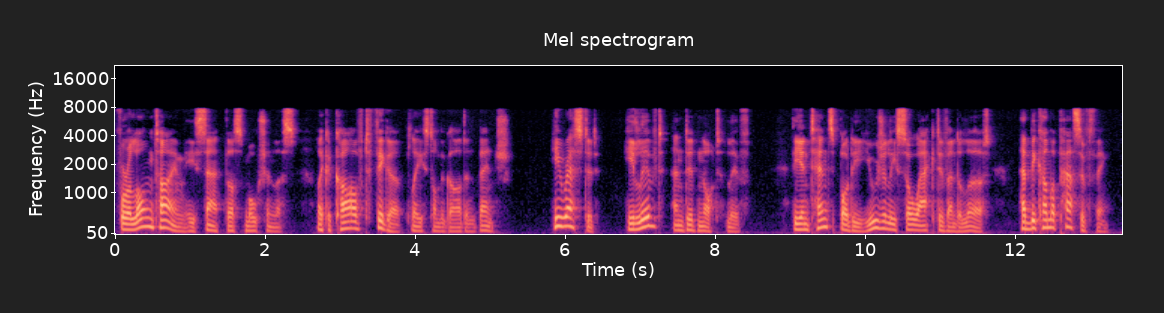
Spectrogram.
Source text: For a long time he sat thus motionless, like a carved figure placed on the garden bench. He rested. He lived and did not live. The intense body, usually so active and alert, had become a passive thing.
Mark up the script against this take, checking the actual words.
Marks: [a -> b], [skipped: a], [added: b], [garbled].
For a long time he sat thus motionless, like a carved figure placed on the garden bench. He rested. He lived and did not live. The intense body, usually so active and alert, had become a passive thing.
